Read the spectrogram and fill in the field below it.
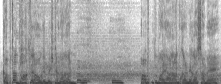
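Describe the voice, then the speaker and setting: A man's voice: high voice, animated. An actor playing a menacing man who taunts his victim. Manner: taunting, quick.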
